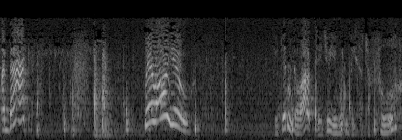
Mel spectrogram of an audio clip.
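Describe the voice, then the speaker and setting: High-voiced, brazen young intruder. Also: female voice, huge pitch swings, slow, gravelly, pauses often, heavily acted. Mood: brisk, sly. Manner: bossy, breezy, mocking. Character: brazen, manipulative young female intruder, slyly taunting. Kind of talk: 1970s radio mystery acting. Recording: noisy, dull 1970s radio broadcast recording.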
